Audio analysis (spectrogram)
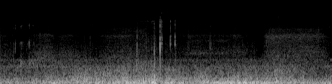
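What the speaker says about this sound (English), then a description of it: "This wind's killing my battery too." Wind blows steadily across a mountainside on Montana's Rocky Mountain Front, a loud, continuous low rumble buffeting the microphone for a few seconds with no other sounds.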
